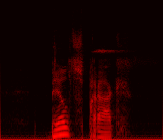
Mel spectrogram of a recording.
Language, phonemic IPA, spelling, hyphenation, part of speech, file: Dutch, /ˈbeːlt.spraːk/, beeldspraak, beeld‧spraak, noun, Nl-beeldspraak.ogg
- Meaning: 1. imagery, figurative language 2. a script (alphabet, syllabary, etc.) that uses recognisably figurative characters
